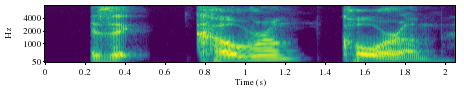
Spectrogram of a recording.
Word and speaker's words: Corum: Corum.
